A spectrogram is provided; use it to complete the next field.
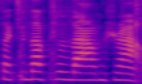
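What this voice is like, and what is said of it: Weak attempt at British accent. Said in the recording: “I don't even know why I can't do a British accent right now. I'm just better at Australian.”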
